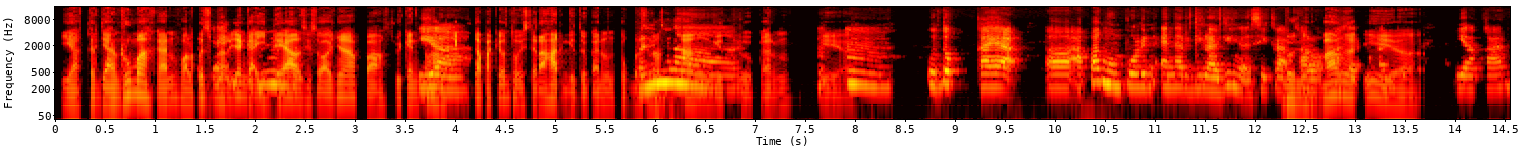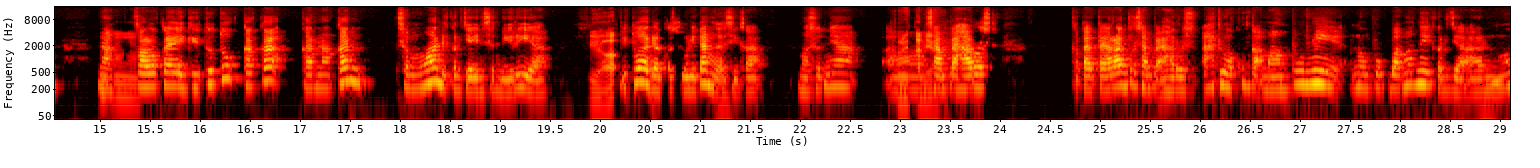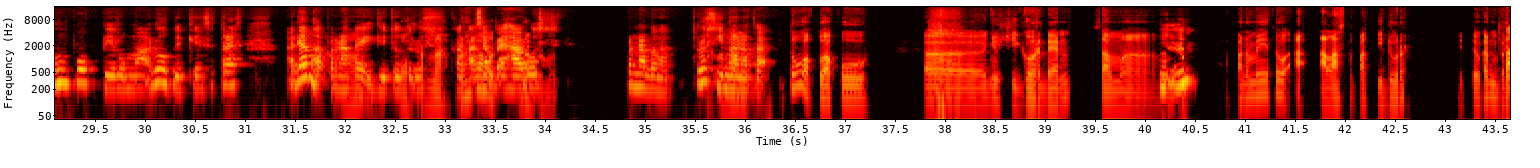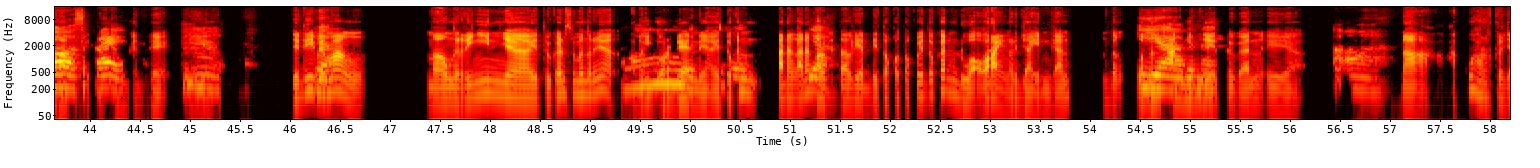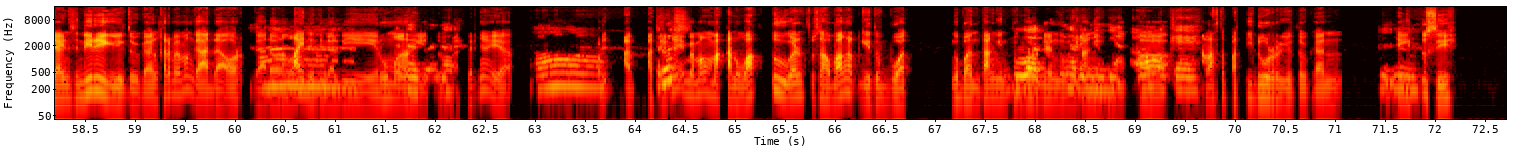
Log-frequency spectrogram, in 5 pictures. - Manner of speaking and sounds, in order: static; distorted speech; in English: "Weekend"; drawn out: "Bener"; other background noise; drawn out: "Ah"
- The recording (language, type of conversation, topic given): Indonesian, podcast, Bagaimana kamu mengatur waktu antara pekerjaan dan urusan rumah tangga?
